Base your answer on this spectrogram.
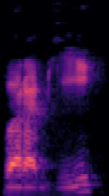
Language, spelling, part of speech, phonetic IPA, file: Russian, воробьи, noun, [vərɐˈb⁽ʲ⁾ji], Ru-воробьи́.ogg
- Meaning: nominative plural of воробе́й (vorobéj)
